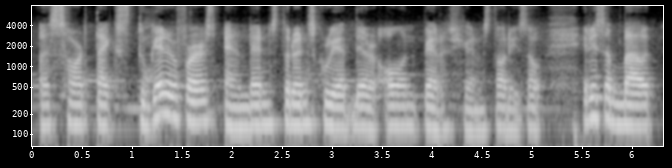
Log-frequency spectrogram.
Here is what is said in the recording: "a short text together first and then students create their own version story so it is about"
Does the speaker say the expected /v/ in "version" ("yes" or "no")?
no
